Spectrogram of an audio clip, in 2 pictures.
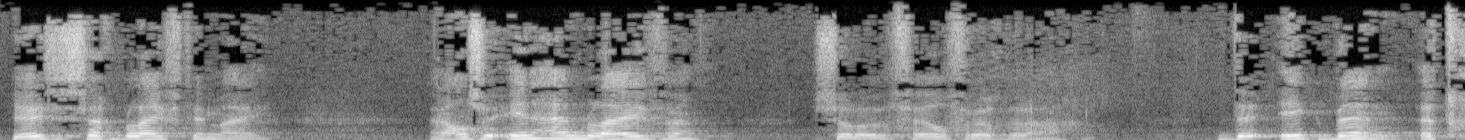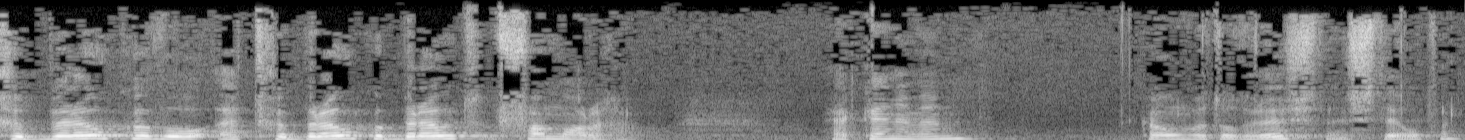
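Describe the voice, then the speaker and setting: A man preaching a sermon to a congregation, swinging between loud declarations and quiet asides, returning again and again to a repeated rhetorical question. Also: high voice, a little slow. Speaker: pastor.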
